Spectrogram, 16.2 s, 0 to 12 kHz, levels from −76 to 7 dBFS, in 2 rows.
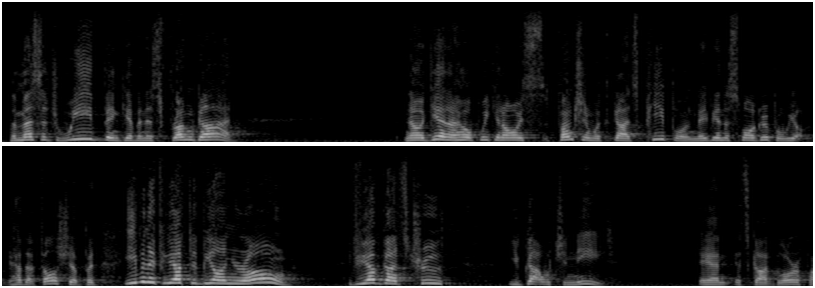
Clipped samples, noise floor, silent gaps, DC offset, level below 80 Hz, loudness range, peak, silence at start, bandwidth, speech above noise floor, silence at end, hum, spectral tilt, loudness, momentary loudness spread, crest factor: under 0.1%; -68 dBFS; none; under 0.1%; -74 dBFS; 8 LU; -8 dBFS; 0.1 s; 11.5 kHz; 39 dB; 0 s; 60 Hz at -65 dBFS; -5 dB/octave; -30 LUFS; 14 LU; 22 dB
